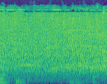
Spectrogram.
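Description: Live audience applauding.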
